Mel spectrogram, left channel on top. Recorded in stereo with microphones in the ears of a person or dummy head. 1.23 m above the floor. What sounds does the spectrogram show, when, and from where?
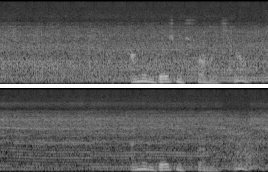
1.3 s a man speaking: 45° left (ahead or behind)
